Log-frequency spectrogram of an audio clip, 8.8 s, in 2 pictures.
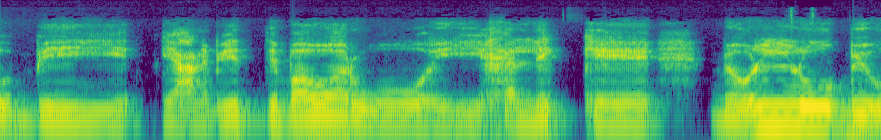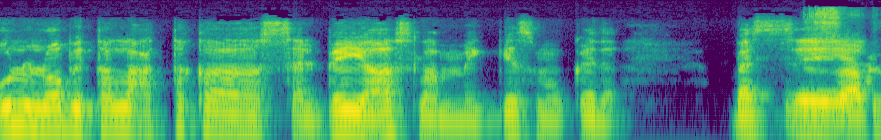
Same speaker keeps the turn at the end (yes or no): yes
